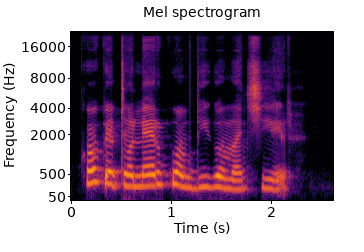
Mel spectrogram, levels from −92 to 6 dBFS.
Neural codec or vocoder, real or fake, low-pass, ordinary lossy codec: codec, 44.1 kHz, 2.6 kbps, SNAC; fake; none; none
